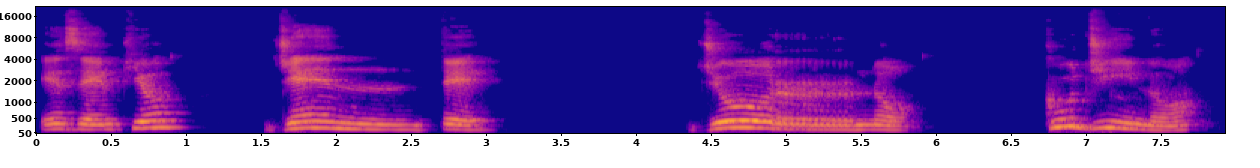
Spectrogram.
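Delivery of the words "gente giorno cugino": gente, giorno and cugino with a "dj" sound. Shown as a demonstration. Teacher to students showing g pronounced dj. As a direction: model each g word with a clear "dj". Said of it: "o som é de D G".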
